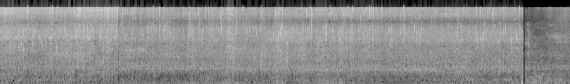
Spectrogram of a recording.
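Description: Sliced potatoes sizzling in hot oil in a shallow pan over a wood fire as they are stirred, a steady hiss with small crackles. The sizzle cuts off abruptly near the end.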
